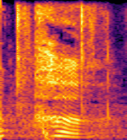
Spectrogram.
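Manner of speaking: फ as a P with a puff of air; aspirated P. Shown as a demonstration. Teacher giving the American sound of P, aspirated. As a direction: release फ as a breathy "puh". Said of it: "pronunciation पी की होती है".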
